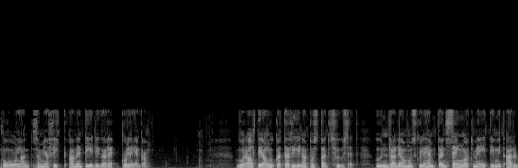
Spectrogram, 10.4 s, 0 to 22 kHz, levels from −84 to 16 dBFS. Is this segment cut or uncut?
uncut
